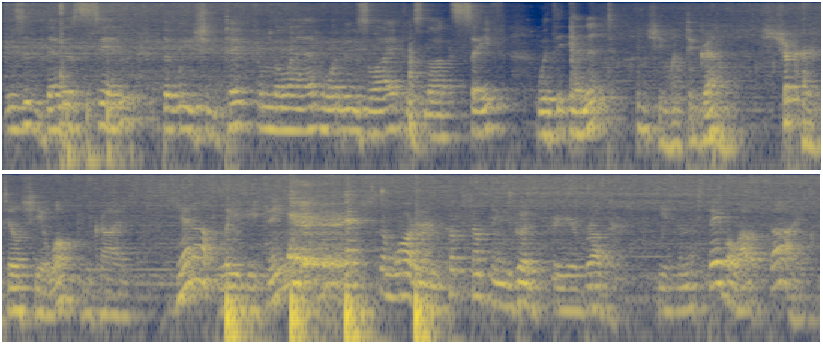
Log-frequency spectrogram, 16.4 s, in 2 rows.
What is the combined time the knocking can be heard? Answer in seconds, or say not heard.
3 s.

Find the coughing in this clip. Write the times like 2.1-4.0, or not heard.
11.0-11.7.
